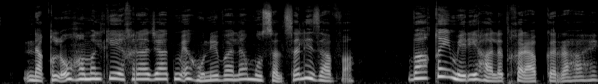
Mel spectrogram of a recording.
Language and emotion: Urdu, sad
